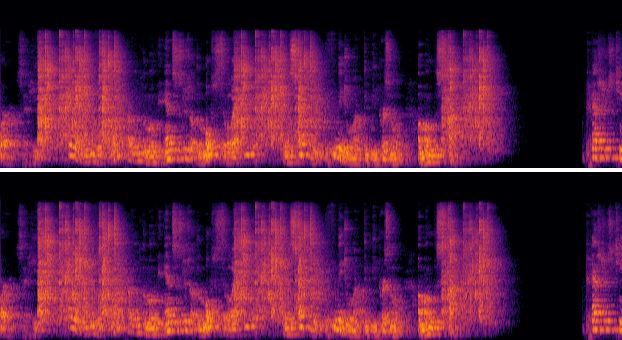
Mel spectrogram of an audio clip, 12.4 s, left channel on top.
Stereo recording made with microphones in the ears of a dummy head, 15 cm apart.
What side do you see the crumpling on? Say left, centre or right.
centre.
